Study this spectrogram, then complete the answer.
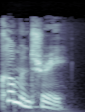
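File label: "commentary", English, British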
